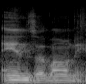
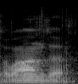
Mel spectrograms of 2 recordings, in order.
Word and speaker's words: Anzalone: sir I cannot believe his last name is pronounced anzalone I thought it was alono or some [ __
